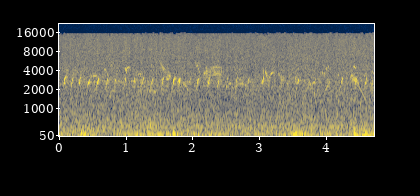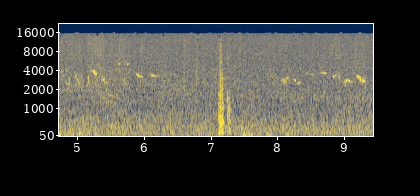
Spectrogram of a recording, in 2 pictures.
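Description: Faint outdoor ambience near silence: a rapid high trill of about ten ticks a second fading out about two seconds in, then scattered short high chirps of small birds. A single sharp click sounds about seven seconds in.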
